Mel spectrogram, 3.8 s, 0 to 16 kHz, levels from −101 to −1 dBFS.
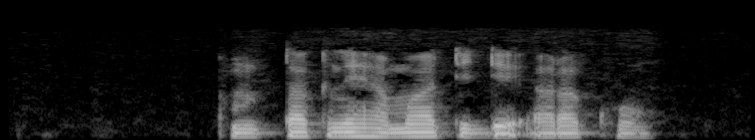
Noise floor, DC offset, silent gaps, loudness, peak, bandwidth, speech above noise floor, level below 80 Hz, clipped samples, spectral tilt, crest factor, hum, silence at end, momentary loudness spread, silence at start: -84 dBFS; under 0.1%; none; -32 LUFS; -14 dBFS; 4.6 kHz; 53 dB; -64 dBFS; under 0.1%; -9 dB/octave; 18 dB; none; 0.55 s; 12 LU; 1.15 s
